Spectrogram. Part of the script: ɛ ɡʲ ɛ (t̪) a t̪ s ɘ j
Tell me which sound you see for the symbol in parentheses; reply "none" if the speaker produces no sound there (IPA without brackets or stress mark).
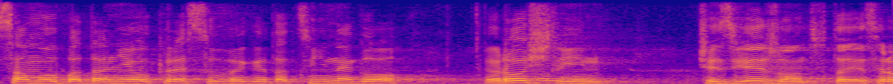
t̪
